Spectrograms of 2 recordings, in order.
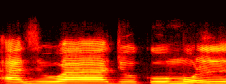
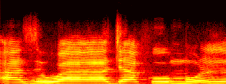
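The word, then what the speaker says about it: أزواجكم: Wa ma ja'ala azwajukumul la'i. Jimnya fathah, bukan doma. Apanya fathah? Jimnya tadi bacanya jukumul, jakumul. Iya. Wa ma ja'ala azwajakumul la'i tudzahirun.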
